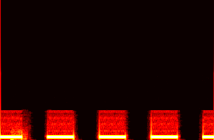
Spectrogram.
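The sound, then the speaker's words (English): Telephone busy signal on the line: a steady two-note tone pulsing in five short, even bursts with equal silences between them, the last burst cut off. No voices are heard. “Oops, who's that? A busy call?”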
